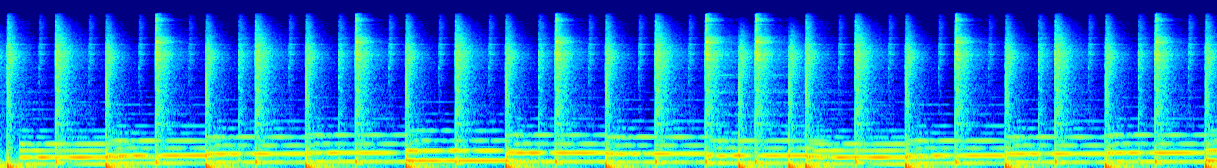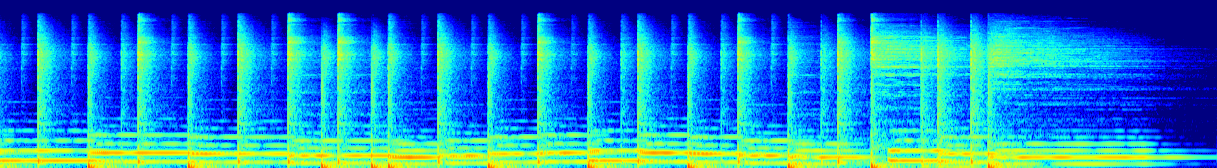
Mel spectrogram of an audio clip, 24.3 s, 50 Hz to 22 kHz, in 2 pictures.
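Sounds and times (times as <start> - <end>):
brass playing F scale practice: 0.2 - 24.3.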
